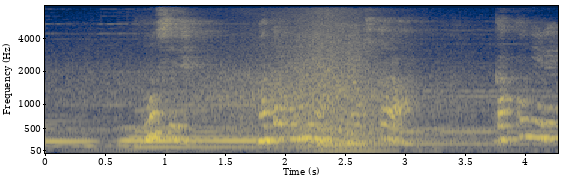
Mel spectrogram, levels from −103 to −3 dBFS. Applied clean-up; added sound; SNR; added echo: none; Car passing by; 11 dB; reverberation time 0.7 s.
